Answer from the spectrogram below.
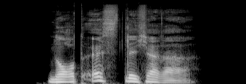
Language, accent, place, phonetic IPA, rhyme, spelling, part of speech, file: German, Germany, Berlin, [nɔʁtˈʔœstlɪçəʁɐ], -œstlɪçəʁɐ, nordöstlicherer, adjective, De-nordöstlicherer.ogg
- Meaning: inflection of nordöstlich: 1. strong/mixed nominative masculine singular comparative degree 2. strong genitive/dative feminine singular comparative degree 3. strong genitive plural comparative degree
